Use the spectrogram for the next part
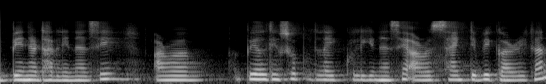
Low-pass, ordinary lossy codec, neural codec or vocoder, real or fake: none; none; codec, 16 kHz, about 1 kbps, DyCAST, with the encoder's durations; fake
